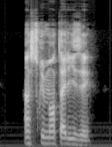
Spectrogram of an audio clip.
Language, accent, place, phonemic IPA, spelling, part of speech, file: French, France, Lyon, /ɛ̃s.tʁy.mɑ̃.ta.li.ze/, instrumentaliser, verb, LL-Q150 (fra)-instrumentaliser.wav
- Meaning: to instrumentalize, to exploit, to use (for selfish gains)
